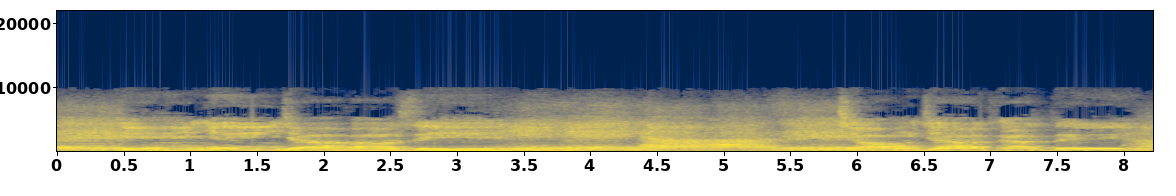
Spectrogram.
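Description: A Buddhist monk chanting in a slow, drawn-out melody on long held notes, in two phrases with a short break between them.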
